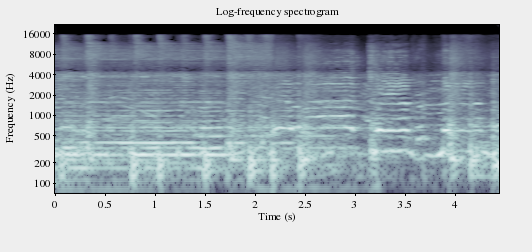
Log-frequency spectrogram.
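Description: Live rock and roll band playing: a tenor saxophone holding long notes over a drum kit's steady beat and acoustic guitar, with a voice singing.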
